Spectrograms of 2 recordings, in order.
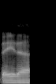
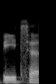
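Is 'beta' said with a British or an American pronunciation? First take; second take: American; British. First: It is said with an American pronunciation. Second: It is said with a British pronunciation. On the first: This is how the speaker would say it. "instead of beta" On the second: This is how the other person says it. "You saying beta"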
